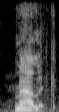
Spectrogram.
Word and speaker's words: Malik: ask you something everybody pronounced your name two different ways they call you Malik or Malik what do you go by Malik okay yeah how come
